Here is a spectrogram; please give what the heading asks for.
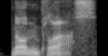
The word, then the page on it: nonplus: British English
